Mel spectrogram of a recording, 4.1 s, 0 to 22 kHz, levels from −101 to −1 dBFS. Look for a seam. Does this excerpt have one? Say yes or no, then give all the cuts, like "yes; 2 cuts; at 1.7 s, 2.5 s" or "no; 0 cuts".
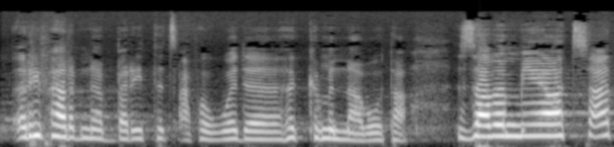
no; 0 cuts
